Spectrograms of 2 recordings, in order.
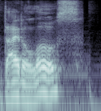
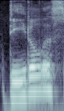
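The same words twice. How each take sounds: First: The name is said in a Greek-style way. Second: The name is said in a British way. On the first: "My limited knowledge of Greek would actually want to pronounce this as" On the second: "perhaps in the U K"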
